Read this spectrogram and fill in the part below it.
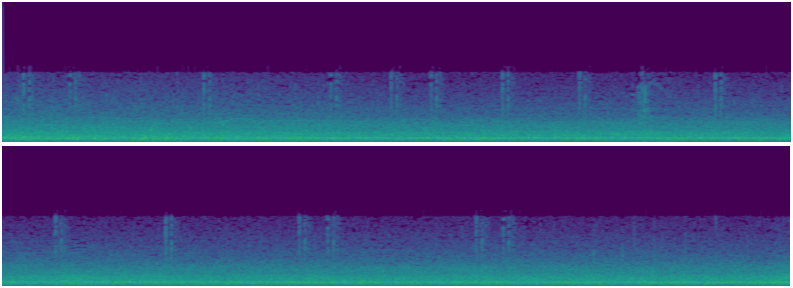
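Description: Football stadium crowd roaring at a college game between Iowa and Florida, a sustained, dense wall of cheering and noise that holds steady throughout at a big moment late in the game.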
